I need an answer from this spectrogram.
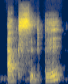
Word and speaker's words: accepter: Accepter ou refuser une invitation. Accepter une invitation, refuser une invitation. Aceptar, fijaros, doble C, KS. Accepter, accepter, la P también se pronuncia, accepter, accepter ou refuser, refuser une invitation.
